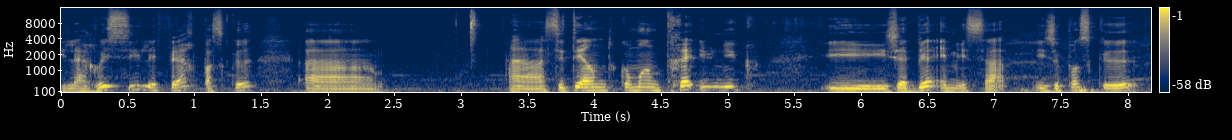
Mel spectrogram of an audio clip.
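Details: Stuttering in a male speaker, speaking French, who says his stutter often involves silent moments.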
